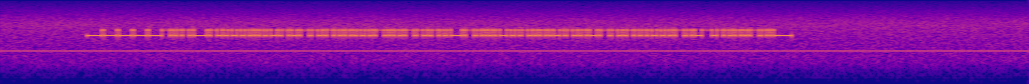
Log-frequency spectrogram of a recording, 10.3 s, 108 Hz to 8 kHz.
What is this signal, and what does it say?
RTTY (50 baud, 450 Hz shift), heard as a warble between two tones, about 1500 Hz centre, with a steady whistle near 590 Hz. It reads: ZWISCHEN DIESEN VERBINDUNGEN LIEGT DER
